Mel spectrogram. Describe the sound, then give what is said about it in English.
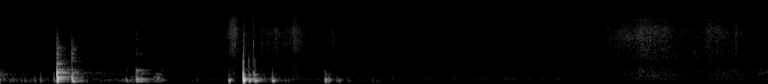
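Breaths blowing up a seven-foot balloon: four short, forceful puffs with rubbery squeaking in quick succession, a pause, then a softer, airy hiss toward the end. No one speaks. “We will see how many breaths it takes to blow this up.”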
